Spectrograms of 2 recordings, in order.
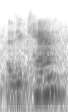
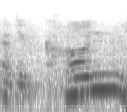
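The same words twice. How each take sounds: First: Said in the usual way. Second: Slow "can" with the vowel of "con"; "can" mispronounced as a long, higher "cahn"; accented CAN. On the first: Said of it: "that's just a mispronunciation". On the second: Shown as a demonstration. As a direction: draw out "can" so it rhymes with "on". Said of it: "It's an accent right there".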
